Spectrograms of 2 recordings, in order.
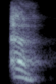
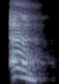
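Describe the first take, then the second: Both takes have the same delivery.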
